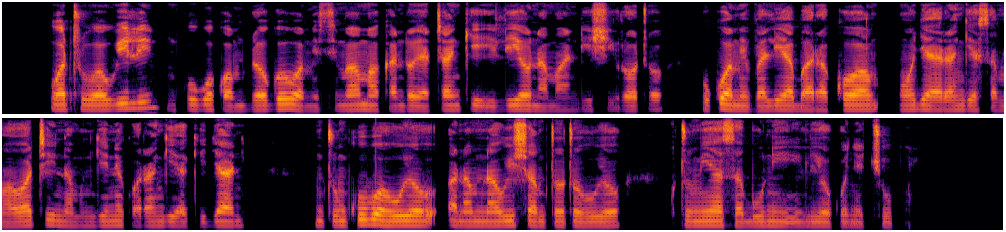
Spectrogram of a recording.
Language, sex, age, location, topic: Swahili, male, 18-24, Mombasa, health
